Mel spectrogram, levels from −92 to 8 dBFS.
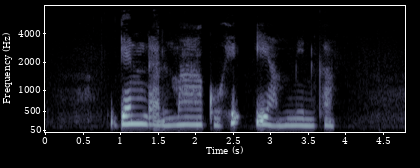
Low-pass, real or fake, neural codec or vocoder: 7.2 kHz; real; none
